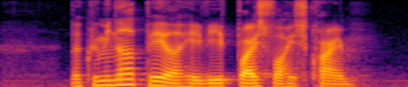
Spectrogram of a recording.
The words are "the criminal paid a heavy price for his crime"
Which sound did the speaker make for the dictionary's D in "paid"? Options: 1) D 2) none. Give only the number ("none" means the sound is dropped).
2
